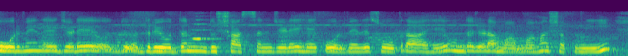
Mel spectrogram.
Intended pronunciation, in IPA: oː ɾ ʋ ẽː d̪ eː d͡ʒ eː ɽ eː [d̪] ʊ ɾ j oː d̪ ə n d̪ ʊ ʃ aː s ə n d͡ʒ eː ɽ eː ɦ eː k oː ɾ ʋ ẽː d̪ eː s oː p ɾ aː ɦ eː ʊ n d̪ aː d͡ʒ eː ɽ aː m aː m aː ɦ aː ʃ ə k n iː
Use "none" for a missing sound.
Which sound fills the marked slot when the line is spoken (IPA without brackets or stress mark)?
d̪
